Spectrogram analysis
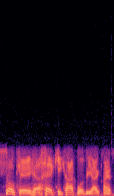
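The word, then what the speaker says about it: Kykotsmovi: Lance in Kikots Movi Village. Where is this? And I'm sure I'm saying that wrong, Lance. No, it's okay. Kikatmovi, I kind of say it wrong too myself.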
